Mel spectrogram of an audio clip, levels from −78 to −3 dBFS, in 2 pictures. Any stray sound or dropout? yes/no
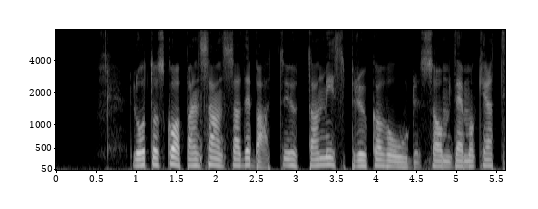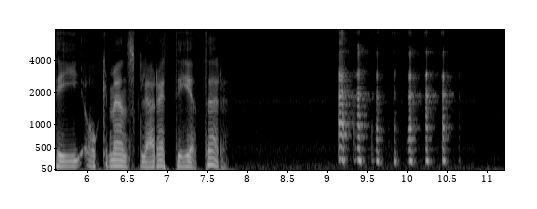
yes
